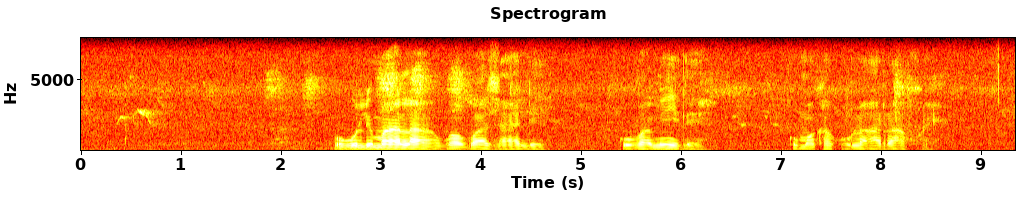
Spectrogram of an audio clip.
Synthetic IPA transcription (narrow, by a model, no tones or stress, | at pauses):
ṵk̬ulimalak̬waɓaɮali | k̬uvamilɛ | k̬umakʰakʰulaaraːxwɛ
